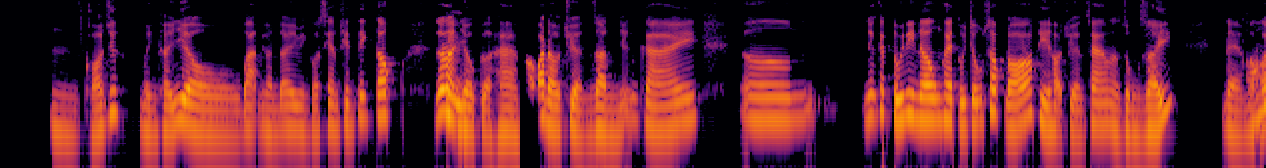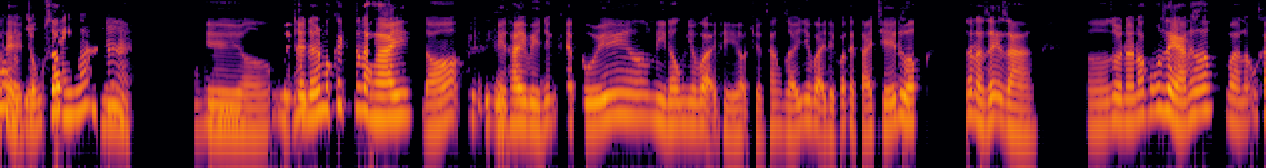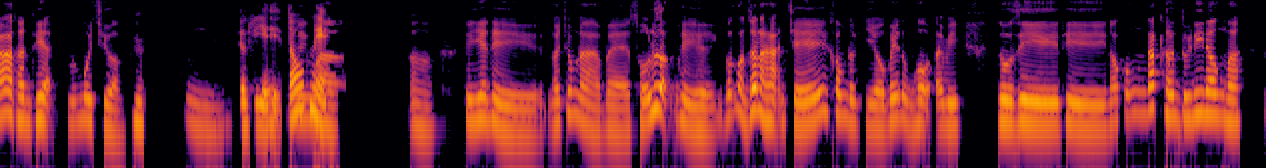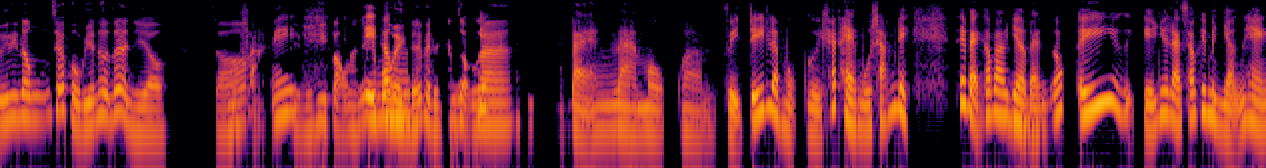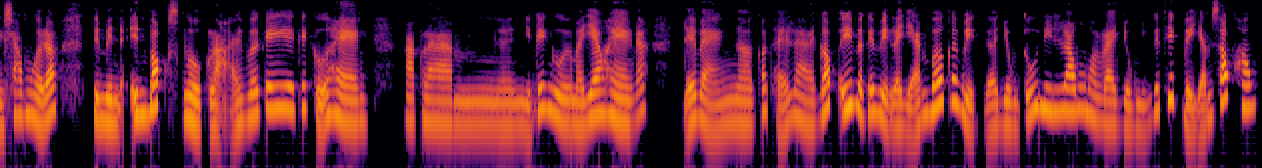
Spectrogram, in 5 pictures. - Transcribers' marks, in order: other background noise; tapping; unintelligible speech; in English: "inbox"
- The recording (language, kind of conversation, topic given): Vietnamese, podcast, Bạn thường làm gì để giảm rác thải nhựa trong gia đình?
